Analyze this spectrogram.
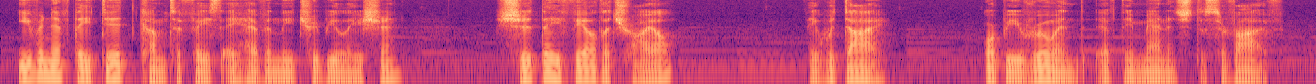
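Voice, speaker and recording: Music plays in the background while a man talks. His pace is moderate and his intonation lively. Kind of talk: fantasy novel narration. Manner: soft, relaxing.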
